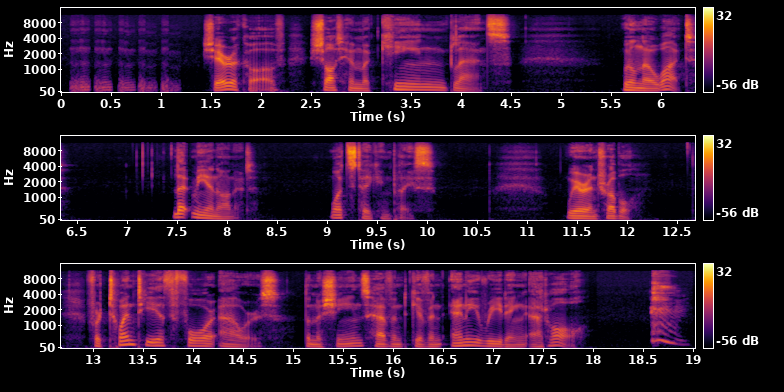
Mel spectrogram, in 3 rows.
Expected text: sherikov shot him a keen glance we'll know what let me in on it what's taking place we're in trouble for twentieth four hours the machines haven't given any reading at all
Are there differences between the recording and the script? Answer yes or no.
no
